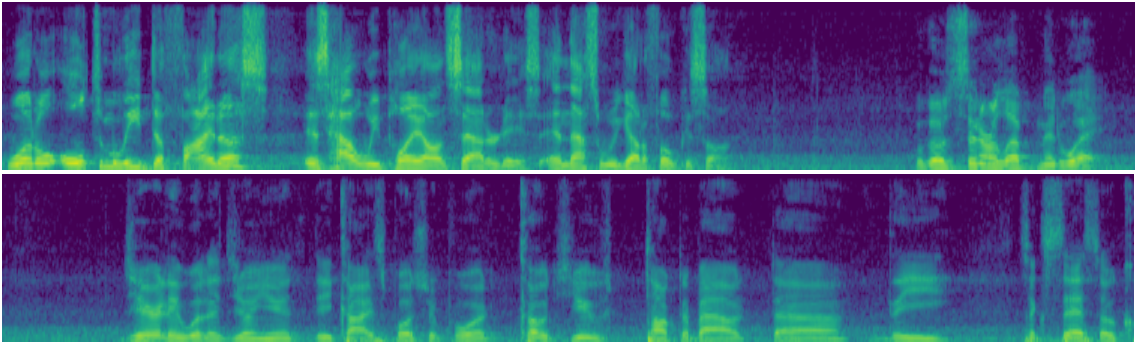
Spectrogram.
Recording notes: press conference at Big 12 Football Media Days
